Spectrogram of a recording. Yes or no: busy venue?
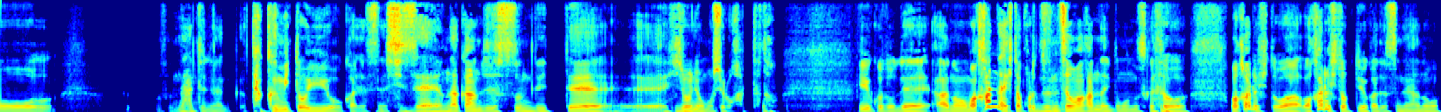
no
